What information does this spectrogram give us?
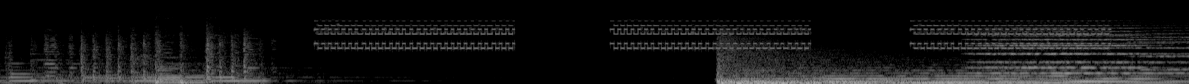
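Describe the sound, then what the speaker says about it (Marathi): A phone ringing indoors, with repeated electronic tone bursts broken by a brief pause, and music playing before and after them. "कुणाचा फोन आहे? उचल ना, फोन घे ना"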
